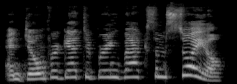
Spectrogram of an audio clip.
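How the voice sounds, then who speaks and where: A woman's voice: very high-pitched, expressive, unhurried, bright, forceful tone, voice pushed up, full character voice. A woman voicing an astronaut crew member giving emphatic instructions in a children's storybook. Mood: instructing.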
